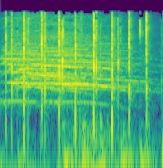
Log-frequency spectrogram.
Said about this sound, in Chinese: 我们来为她鼓掌，好不好？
